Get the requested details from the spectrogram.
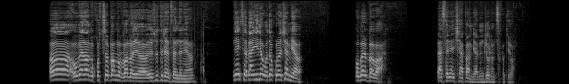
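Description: A young man speaks with animation into a close microphone.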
